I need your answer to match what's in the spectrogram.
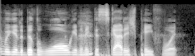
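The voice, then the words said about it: Put-on Long Island accent. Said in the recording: “I only know how to do one accent, and it's not the, it's not really the Donald. It's the Long Island kid I went to school with.”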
